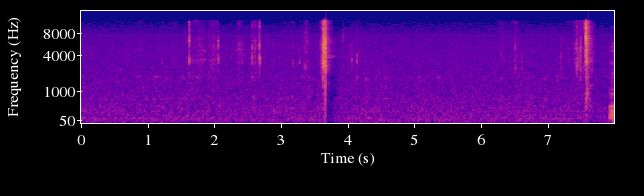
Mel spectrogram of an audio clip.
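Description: Kershaw Speedbump assisted-opening folding knife handled with a few faint clicks, then one sharp snap about three and a half seconds in as the blade springs open and locks, and another click near the end.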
